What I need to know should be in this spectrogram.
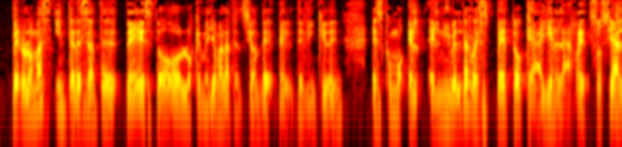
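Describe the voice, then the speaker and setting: Medium-pitched male speech with a bright, sharp tone and lively intonation, moderate in pace, dry and close with no echo against a quiet background. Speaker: radio and podcast host. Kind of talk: interview. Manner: hesitant, repeats words.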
